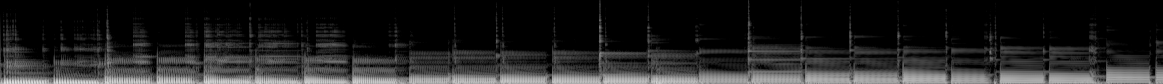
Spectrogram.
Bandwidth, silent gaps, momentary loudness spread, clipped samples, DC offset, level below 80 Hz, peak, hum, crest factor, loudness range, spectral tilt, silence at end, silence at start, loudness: 9.2 kHz; none; 8 LU; under 0.1%; under 0.1%; -24 dBFS; 0 dBFS; none; 16 dB; 5 LU; -9.5 dB/octave; 0 s; 0 s; -19 LUFS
